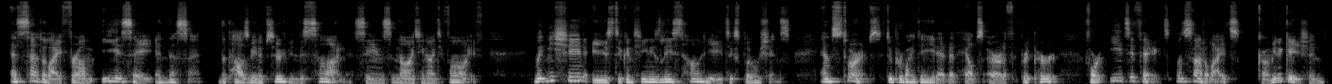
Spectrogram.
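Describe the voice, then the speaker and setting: Over soft music, a man with a husky, low-leaning voice plays a cheerful, chatty robot satellite, giving it a robotic, sparkling and exaggerated sound. He explains things in a theatrical, lively, drawn-out manner.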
